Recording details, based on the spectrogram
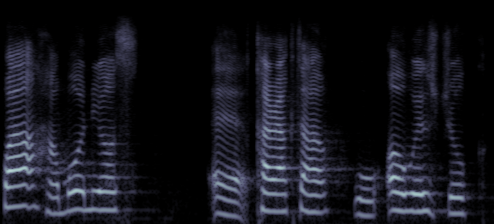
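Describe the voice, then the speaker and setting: A woman with a Ghanaian accent giving an instructional lecture as a writing teacher, in deliberate, emphatic, measured phrases. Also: mid-range voice, clean tone. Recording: dull, muffled, long room reverb.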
